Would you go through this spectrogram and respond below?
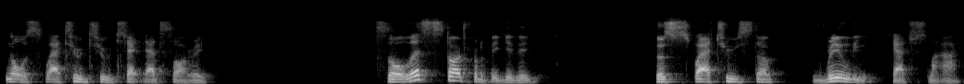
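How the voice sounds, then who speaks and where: A man in his early twenties talking casually to viewers as a channel host, in a halting way, often repeating and rephrasing himself. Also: on the low side, animated, dark tone, breathy edge. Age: early 20s. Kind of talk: casual reaction video talk to viewers.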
